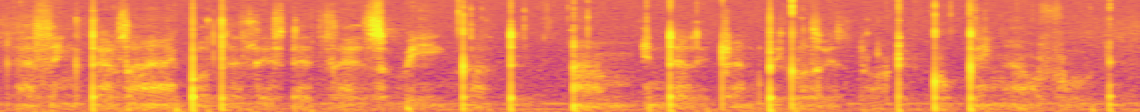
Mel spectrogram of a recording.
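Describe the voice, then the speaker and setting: A man whispers, soft-spoken, at a moderate pace. Loud background noise fills the recording. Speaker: relaxation video host. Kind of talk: soft-spoken fact reading. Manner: close, soft ASMR whisper. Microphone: studio mic.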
